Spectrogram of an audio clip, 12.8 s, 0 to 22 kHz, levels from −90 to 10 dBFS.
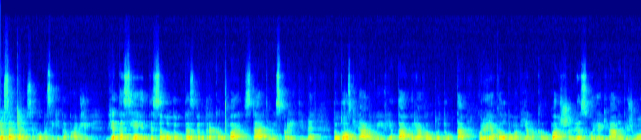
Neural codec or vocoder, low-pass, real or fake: vocoder, 44.1 kHz, 128 mel bands, Pupu-Vocoder; 19.8 kHz; fake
